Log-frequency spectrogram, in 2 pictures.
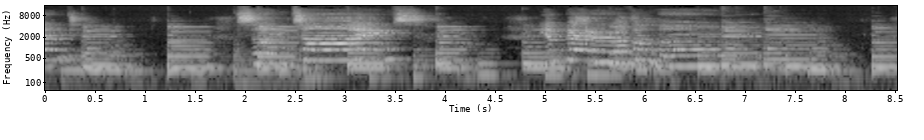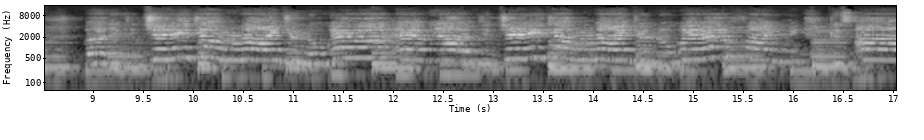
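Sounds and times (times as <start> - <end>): girl singing pop song: 0.0 - 0.9, 1.8 - 7.9, 8.5 - 17.0.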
